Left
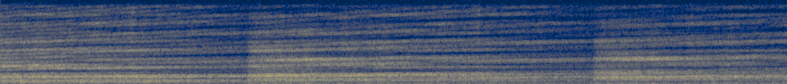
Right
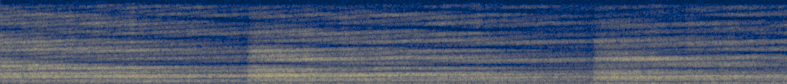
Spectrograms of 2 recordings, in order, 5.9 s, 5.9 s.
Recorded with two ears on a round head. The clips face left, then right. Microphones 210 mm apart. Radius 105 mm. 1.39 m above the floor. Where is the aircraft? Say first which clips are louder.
Left 4 dB; 20° left (ahead or behind); by 5.9 s 5° right (ahead or behind).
